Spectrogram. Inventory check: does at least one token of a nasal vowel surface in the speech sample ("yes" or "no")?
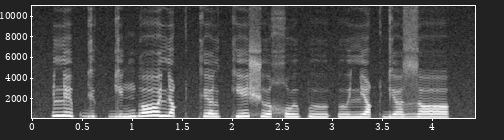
no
